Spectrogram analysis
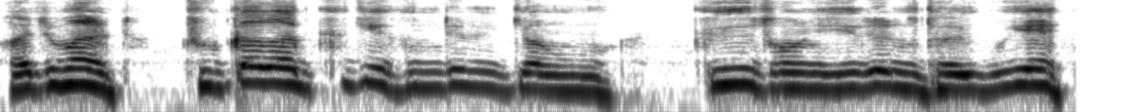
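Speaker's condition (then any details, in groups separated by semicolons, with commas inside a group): Brain lesion disability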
